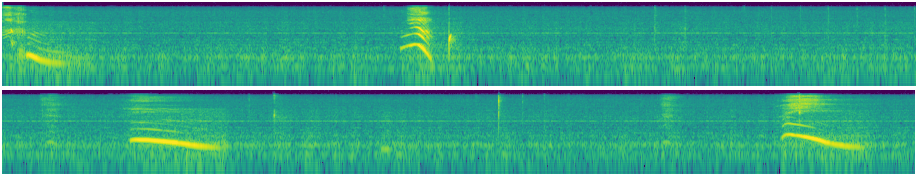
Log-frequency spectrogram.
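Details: Vocal tics in a parent of five that began after a stressful day of phone calls, during treatment for a bad ear infection with antibiotics, steroids and Tylenol, after stopping Benadryl: sudden brief squeaks and falling high-pitched sounds at irregular intervals between quiet stretches.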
